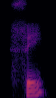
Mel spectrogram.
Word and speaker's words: c'est: Uno es c'est, n'est-ce pas? C'est, y el otro es ce. D'accord? E ouverte, E fermé, E abierta y E cerrada.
